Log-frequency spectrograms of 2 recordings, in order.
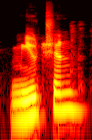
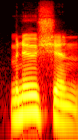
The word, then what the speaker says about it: Mnuchin: I don't know how you pronounce his last name. Mnuchin? Steve Mnuchin? Mnuchin, there you go.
